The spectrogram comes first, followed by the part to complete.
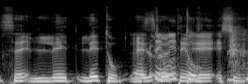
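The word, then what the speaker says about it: Лето: Pour le trouver, c'est difficile quand c'est Daniel qui le prononce. C'est Leto.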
